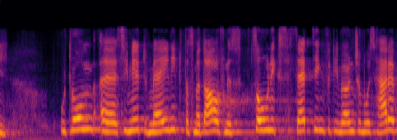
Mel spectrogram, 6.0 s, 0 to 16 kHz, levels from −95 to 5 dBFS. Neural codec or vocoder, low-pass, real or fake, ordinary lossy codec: codec, 16 kHz, 2 kbps, X-Codec, HuBERT features, trained on balanced general audio; 7.2 kHz; fake; none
